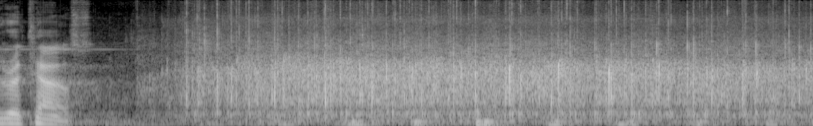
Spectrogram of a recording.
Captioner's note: audience cheering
